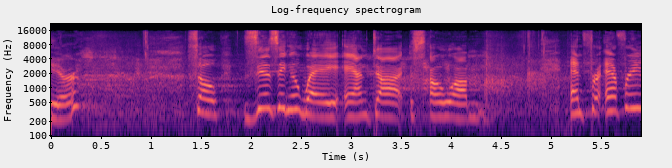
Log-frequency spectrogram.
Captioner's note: Laughter; 笑聲; Laughter; 笑聲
